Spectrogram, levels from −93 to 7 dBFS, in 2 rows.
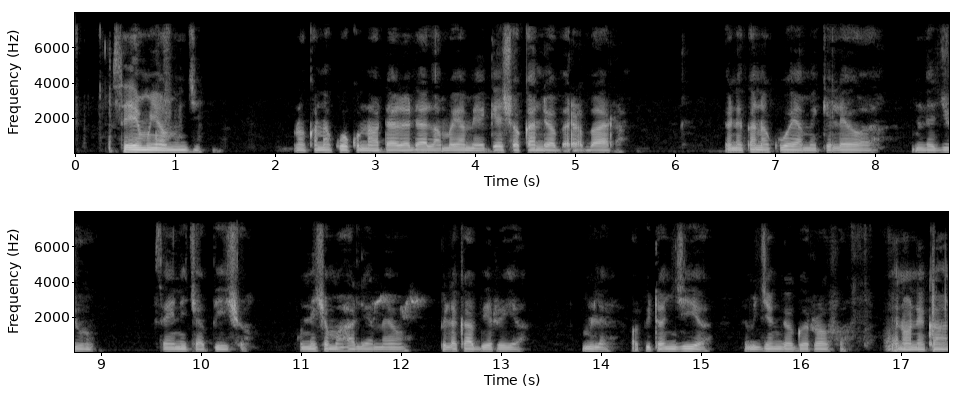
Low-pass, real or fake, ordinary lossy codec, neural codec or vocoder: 7.2 kHz; real; AAC, 48 kbps; none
